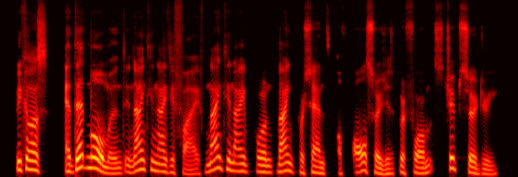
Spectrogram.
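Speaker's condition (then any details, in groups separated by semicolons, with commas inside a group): No condition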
